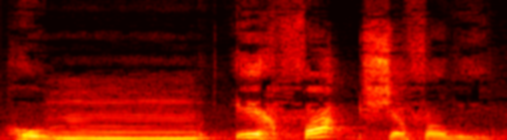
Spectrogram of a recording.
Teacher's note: Kerana dua-dua huruf ini, iaitu huruf mim dan huruf ba, adalah huruf bibir. Syafawi itu maknanya kebibiran.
